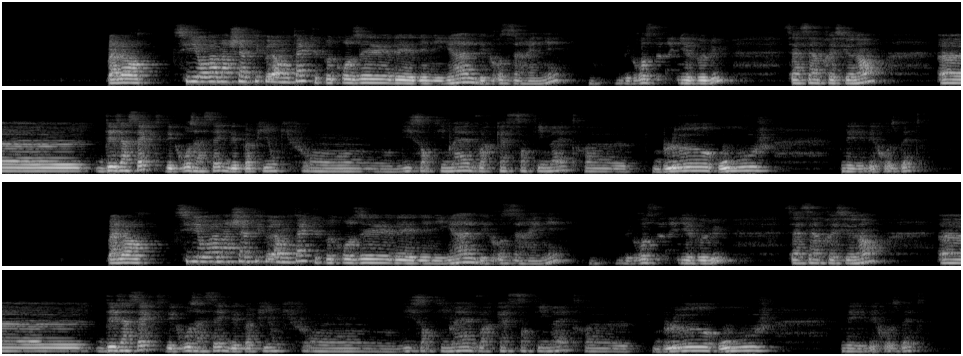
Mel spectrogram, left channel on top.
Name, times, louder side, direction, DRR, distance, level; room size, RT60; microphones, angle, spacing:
voice 1, 1.1-5.6 6.1-6.5 6.7-7.2 7.9-9.0 9.4-17.3 18.0-18.8, left 3 dB, 40° left, -1 dB, 0.3 m, -25 dB
2.7 x 2.1 x 3.0 m, 0.39 s
head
